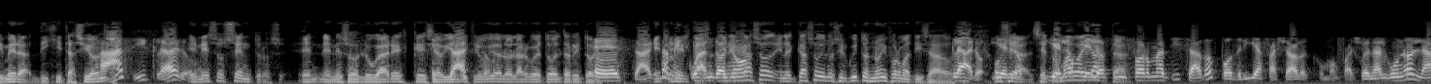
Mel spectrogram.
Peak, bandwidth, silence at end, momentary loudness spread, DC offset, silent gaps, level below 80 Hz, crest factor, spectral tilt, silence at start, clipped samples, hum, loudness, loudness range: -4 dBFS; 8 kHz; 0 s; 8 LU; under 0.1%; none; -48 dBFS; 18 dB; -5.5 dB/octave; 0 s; under 0.1%; none; -21 LUFS; 3 LU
